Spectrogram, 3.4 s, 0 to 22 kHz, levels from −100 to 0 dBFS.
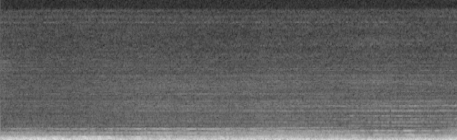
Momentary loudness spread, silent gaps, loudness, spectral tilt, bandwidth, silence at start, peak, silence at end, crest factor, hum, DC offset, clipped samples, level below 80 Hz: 4 LU; none; -22 LUFS; -7 dB/octave; over 20 kHz; 0 s; -8 dBFS; 0 s; 14 dB; none; under 0.1%; under 0.1%; -44 dBFS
